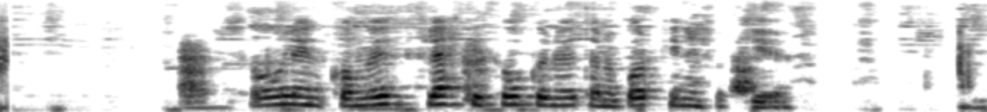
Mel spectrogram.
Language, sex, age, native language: Icelandic, female, 40-49, Icelandic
